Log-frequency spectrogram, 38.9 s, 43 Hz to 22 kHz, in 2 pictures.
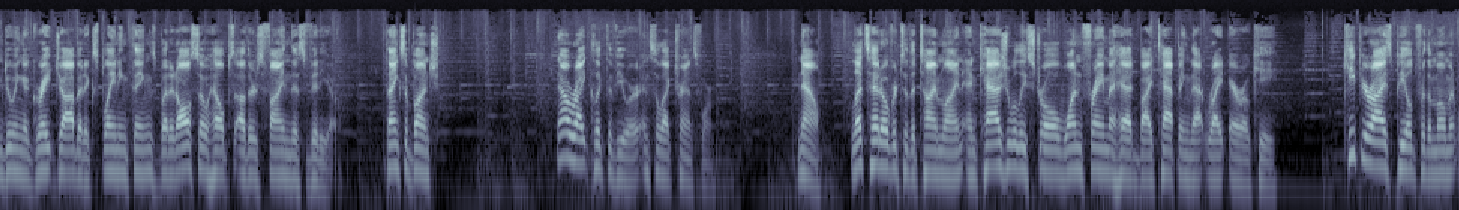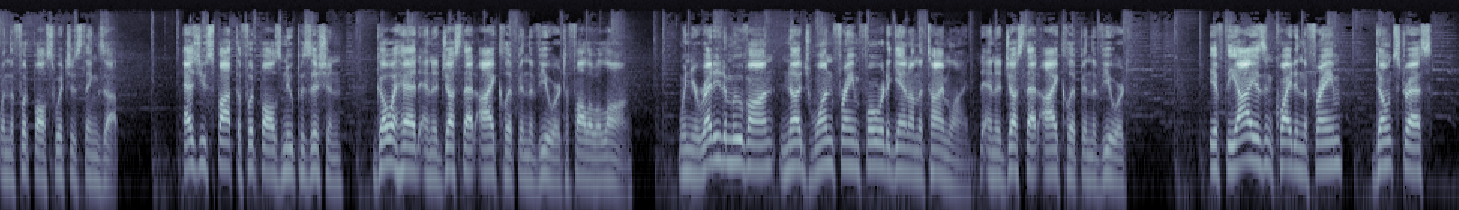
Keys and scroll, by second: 16.3 Right, 18.1 Right, 30.1 Right, 33.7 Right.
